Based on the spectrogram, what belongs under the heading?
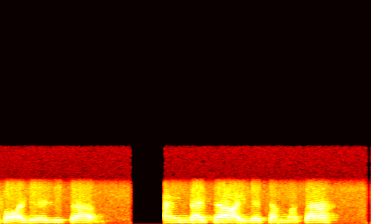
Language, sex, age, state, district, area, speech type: Nepali, female, 60+, West Bengal, Jalpaiguri, urban, conversation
